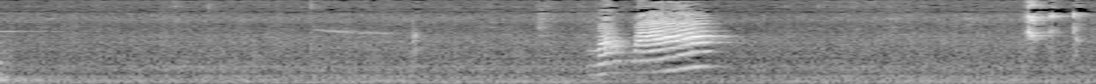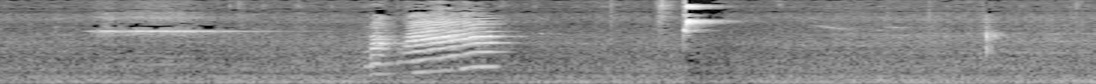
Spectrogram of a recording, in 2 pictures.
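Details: Alexandrine parakeet kept as a pet and being playful, giving two rising, nasal, meow-like calls about four seconds apart, with short squeaks and faint clicks between them in a quiet room.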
